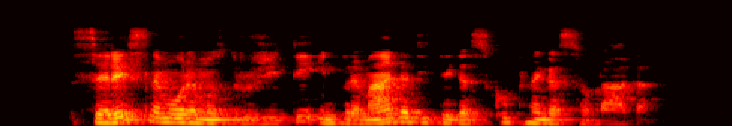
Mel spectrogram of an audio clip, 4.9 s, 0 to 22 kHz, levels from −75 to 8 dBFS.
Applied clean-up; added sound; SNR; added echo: none; none; none; none.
